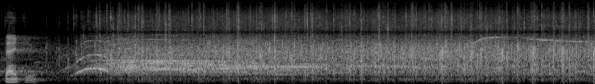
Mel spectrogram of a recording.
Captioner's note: audience cheers and applauds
